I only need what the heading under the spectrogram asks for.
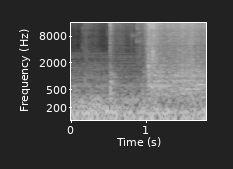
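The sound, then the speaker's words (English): Water splashes onto hot sauna rocks, setting off a sudden, loud, bright hiss of steam that swells and keeps sizzling steadily to the end, with no voices. “can you put a little bit of water on the rocks?”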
